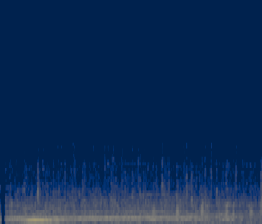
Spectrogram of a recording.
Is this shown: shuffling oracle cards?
no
